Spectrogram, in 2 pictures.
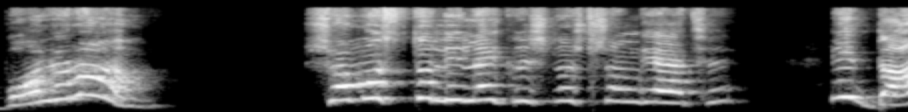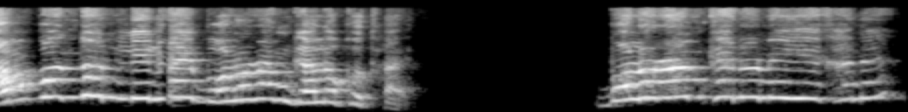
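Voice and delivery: loud, high-pitched challenge; insistent questioning. Retold or imitated. Devotee demanding where Balaram is, loud and insistent.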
